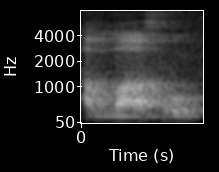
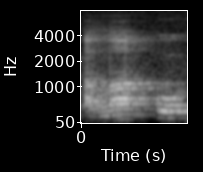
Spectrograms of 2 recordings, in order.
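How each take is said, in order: First: The middle consonant is an h sound. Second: The middle consonant is a glottal stop. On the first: The speaker calls it right. "ഹാ തന്നെ വേണം" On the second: The speaker calls it wrong. "ഹംസയായി ഉച്ചരിച്ച് അല്ലാഹു എന്ന് പറയാറുണ്ട്. അല്ലാഹു എന്നല്ല"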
